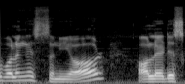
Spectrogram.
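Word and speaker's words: signor: वाला जो आ number second पे आपका इसका प्रोनाउंसिएशन ध्यान से देखना है। सियोर सियोर जेंट्स को बोलेंगे सिनोर और लेडीज को सियोरा सियोर एक्चुअली इटालियन वर्ड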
